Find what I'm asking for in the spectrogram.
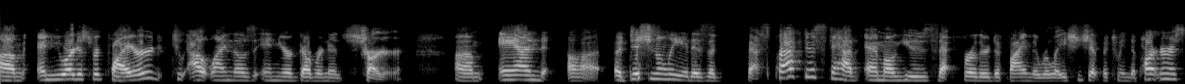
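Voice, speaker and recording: Recorded with a dry, close sound and no echo over a quiet background, a woman speaks at a medium pitch with ordinary pitch variation. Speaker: technical assistance provider. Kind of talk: training presentation. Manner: fast.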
